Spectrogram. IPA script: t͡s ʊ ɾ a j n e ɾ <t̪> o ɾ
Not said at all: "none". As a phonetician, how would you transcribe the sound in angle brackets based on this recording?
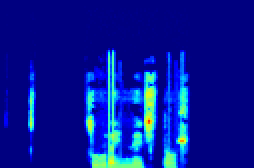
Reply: t̪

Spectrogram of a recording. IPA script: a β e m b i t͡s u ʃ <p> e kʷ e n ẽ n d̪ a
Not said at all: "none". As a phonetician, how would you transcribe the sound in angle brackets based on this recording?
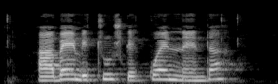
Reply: k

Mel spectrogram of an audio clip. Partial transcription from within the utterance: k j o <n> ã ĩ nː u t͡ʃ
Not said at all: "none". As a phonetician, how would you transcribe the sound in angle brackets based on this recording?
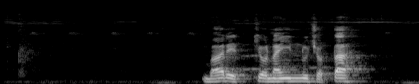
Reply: n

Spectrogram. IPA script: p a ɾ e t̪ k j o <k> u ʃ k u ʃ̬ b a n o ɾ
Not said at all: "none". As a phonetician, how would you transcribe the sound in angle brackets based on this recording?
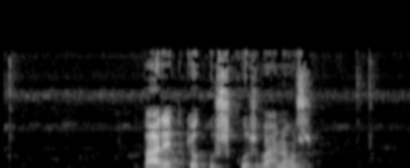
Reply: k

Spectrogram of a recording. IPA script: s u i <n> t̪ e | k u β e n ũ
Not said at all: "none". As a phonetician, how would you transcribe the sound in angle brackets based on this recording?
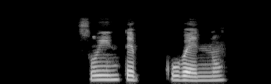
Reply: n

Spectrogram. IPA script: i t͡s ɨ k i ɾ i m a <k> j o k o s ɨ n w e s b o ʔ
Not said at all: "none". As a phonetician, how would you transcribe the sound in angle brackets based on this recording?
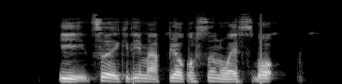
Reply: p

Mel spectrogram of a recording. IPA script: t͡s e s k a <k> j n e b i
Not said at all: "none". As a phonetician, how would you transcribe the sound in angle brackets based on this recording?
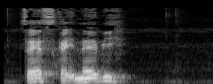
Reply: none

